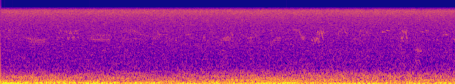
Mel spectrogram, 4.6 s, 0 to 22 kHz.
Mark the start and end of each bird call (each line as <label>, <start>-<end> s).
Eurasian Skylark (Alauda arvensis), 0.0-4.5 s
